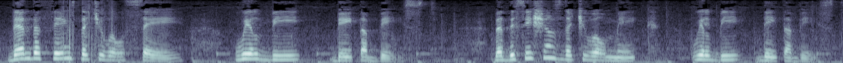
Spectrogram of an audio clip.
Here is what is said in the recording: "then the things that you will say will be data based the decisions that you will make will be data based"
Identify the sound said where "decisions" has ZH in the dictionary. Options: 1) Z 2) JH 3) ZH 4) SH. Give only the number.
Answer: 4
